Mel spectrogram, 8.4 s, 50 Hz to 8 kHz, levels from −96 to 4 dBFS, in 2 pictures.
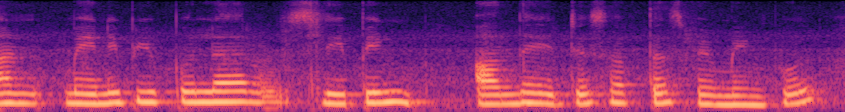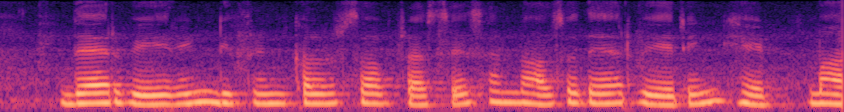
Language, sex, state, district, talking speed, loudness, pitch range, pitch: English, female, Chandigarh, Chandigarh, 185 wpm, -16 LUFS, 205-230 Hz, 215 Hz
